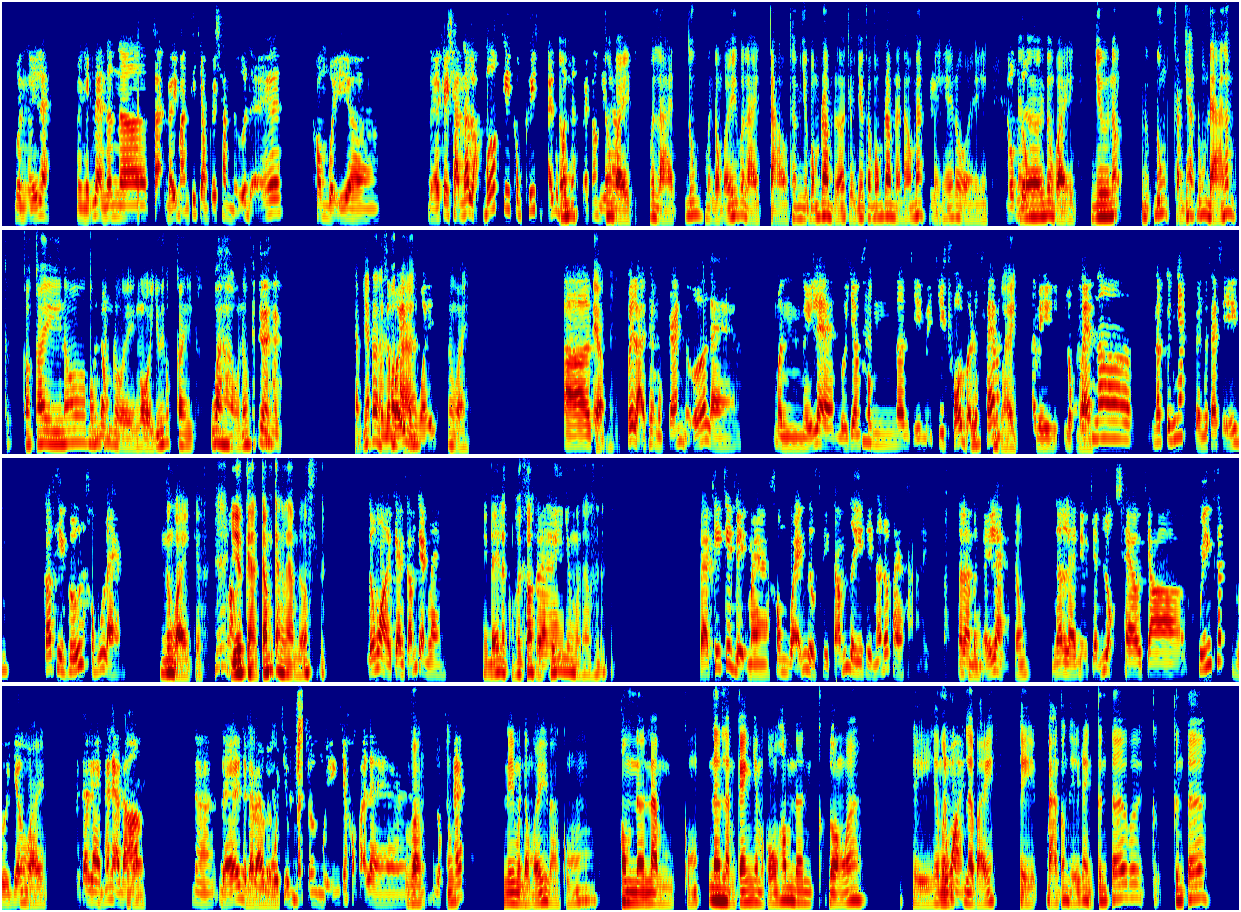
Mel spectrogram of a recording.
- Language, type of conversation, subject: Vietnamese, unstructured, Chính phủ cần làm gì để bảo vệ môi trường hiệu quả hơn?
- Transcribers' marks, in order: other background noise; tapping; laugh; laughing while speaking: "kiểu"; chuckle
